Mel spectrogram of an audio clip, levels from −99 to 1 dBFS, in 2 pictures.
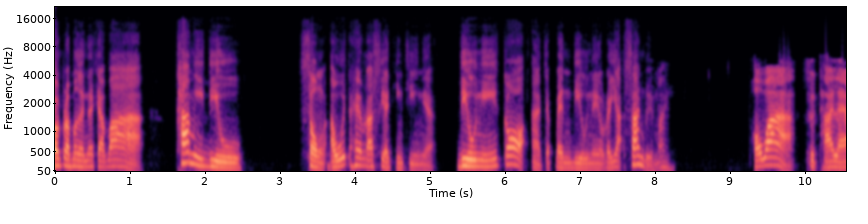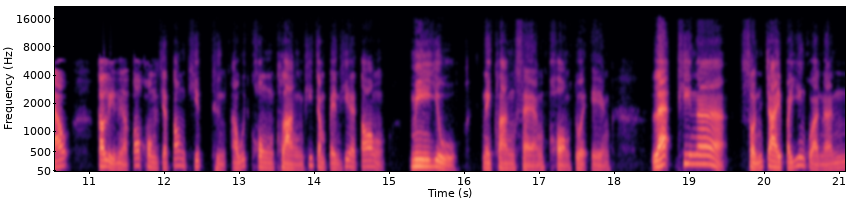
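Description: Speech recording in which an adaptive stream at a lower bitrate plays from 7.94 to 11.94 s: the treble abruptly stops at 6.5 kHz and codec artefacts rise, with no gap, which fits a step down to low-rate AAC.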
